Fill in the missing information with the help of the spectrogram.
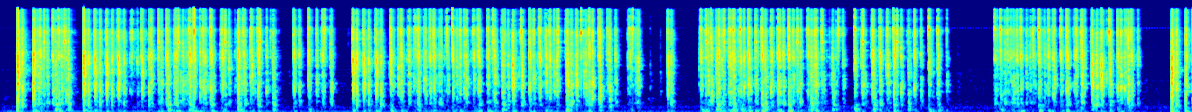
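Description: Fingertips fast-type on a mechanical keyboard with clicky green switches and PBT plastic keycaps, producing dense, bright, crisp clicks in rapid bursts. Short silent pauses break up the typing.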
